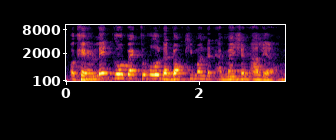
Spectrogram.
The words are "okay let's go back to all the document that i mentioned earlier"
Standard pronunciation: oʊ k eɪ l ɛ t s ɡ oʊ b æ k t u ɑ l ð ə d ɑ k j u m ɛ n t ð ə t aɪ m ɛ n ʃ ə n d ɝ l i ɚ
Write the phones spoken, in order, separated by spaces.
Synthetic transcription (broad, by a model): oʊ k eɪ l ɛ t ɡ oʊ b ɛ k t u ɑ l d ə d ɑ k j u m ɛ n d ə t aɪ m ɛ n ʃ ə n ɝ l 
